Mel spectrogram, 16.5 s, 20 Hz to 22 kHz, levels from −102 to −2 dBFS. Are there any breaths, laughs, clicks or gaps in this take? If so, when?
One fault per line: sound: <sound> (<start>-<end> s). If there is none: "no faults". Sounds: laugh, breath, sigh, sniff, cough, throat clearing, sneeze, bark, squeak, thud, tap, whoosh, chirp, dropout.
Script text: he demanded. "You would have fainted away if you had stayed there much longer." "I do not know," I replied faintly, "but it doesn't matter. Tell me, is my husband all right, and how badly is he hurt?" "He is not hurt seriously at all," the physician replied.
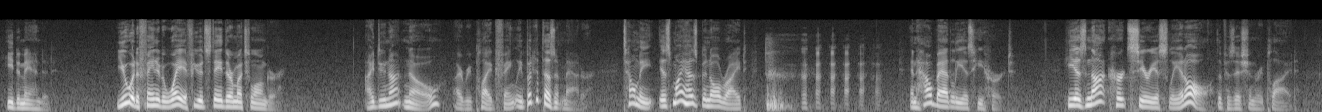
sound: laugh (9.5-11.1 s)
